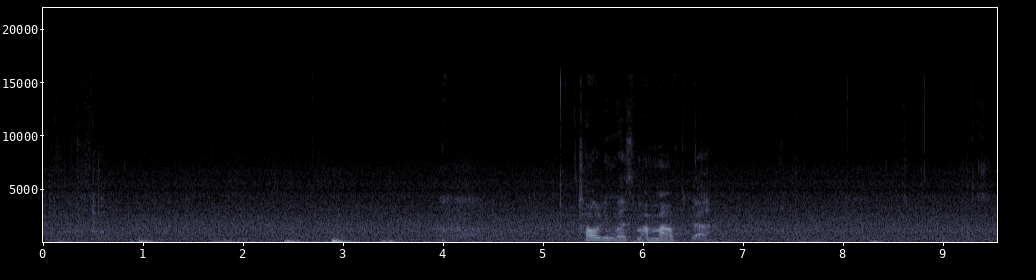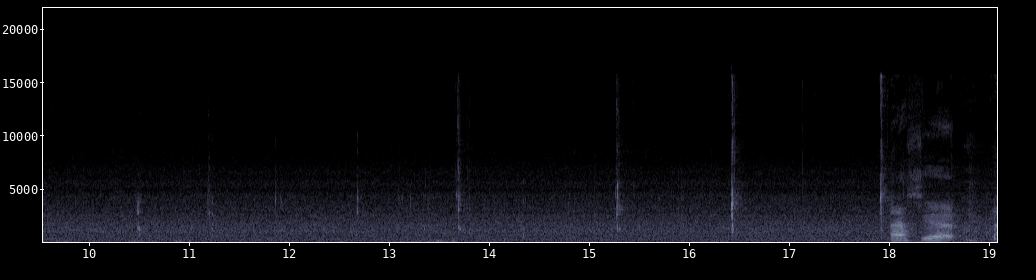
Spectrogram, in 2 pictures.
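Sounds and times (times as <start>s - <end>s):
person chewing fries: 0.0s - 0.8s, 7.3s - 16.6s.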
